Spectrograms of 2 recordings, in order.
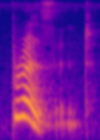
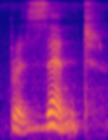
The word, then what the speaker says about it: present: is a noun so when you are using it as a noun always stress the first part i gave a present okay i gave a present on his birthday when you use it as a verb i gave a sorry i'm present okay i am present in the class so the stress is shifted to the second part when you use it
